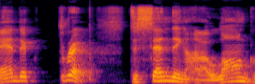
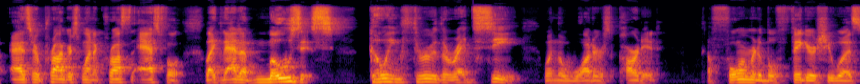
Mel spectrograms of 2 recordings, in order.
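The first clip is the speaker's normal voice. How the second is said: plain reading voice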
